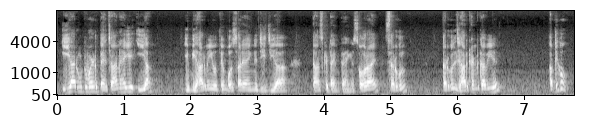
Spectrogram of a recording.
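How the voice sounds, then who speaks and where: A man's voice: a little high, poor audio. A man teaching an exam-prep class, joking and chatty, drilling points with repetition and mnemonic stories.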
